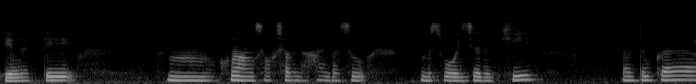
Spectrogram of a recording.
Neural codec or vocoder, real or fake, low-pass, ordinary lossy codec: codec, 16 kHz in and 24 kHz out, 0.6 kbps, FocalCodec, streaming, 4096 codes; fake; 7.2 kHz; none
